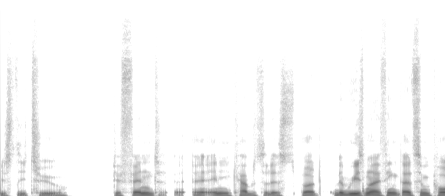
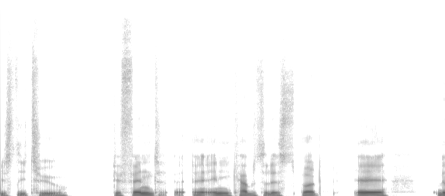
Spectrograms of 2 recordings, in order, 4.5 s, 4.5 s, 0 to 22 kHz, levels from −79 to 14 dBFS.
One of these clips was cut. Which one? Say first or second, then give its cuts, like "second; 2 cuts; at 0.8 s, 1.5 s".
first; 1 cut; at 3.2 s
